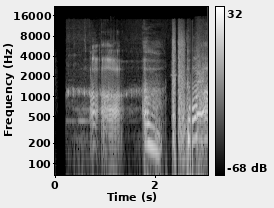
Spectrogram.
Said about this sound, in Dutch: Ja, je hoort hier toch wel echt duidelijk dat echt het wind uit zijn longen geslagen is. Een soort boer, hè? Als je nog een keer luistert, lijkt het wel of het een boer is. Maar het is lucht die uit je longen wordt gepest.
